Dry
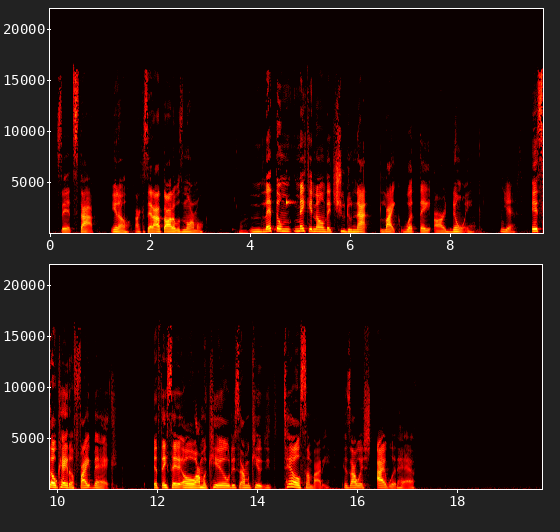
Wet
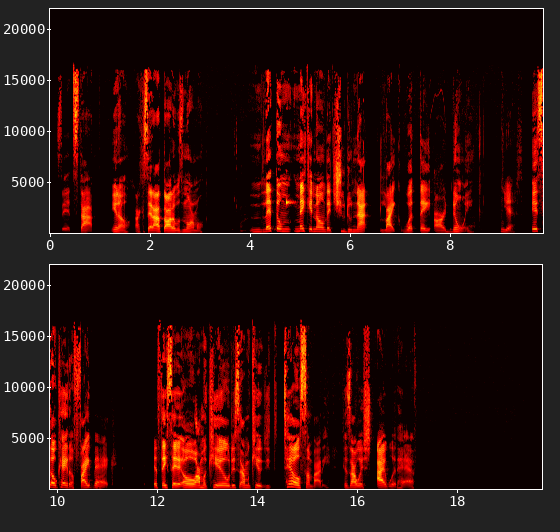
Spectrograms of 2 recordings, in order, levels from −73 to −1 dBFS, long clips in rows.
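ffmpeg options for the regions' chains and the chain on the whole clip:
-filter_complex "[0:a]asettb=1/sr,asplit=3[a][b][c];[a]atrim=end=10.704[d];[b]atrim=start=10.7:end=12,asetpts=PTS-STARTPTS,afade=t=in:d=0.004:c=qsin,afade=t=out:st=1.296:d=0.004:c=qsin,lowpass=2k,lowshelf=f=74:g=-11.5,bandreject=f=60:t=h:w=6,bandreject=f=120:t=h:w=6,bandreject=f=180:t=h:w=6[e];[c]atrim=start=11.996[f];[d][e]acrossfade=d=0.004:c1=hsin:c2=qsin[g];[g][f]acrossfade=d=0.004:c1=qsin:c2=hsin,highpass=160,aderivative,dynaudnorm=f=200:g=5:m=15dB,volume=-2.5dB"

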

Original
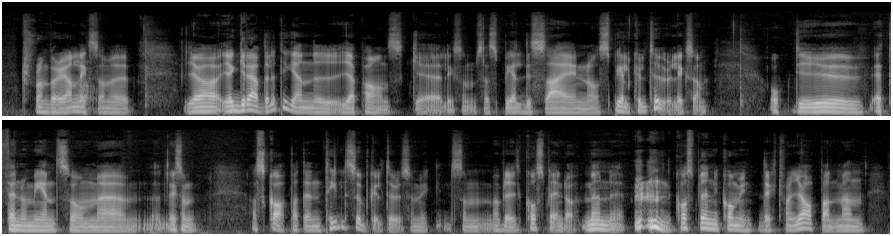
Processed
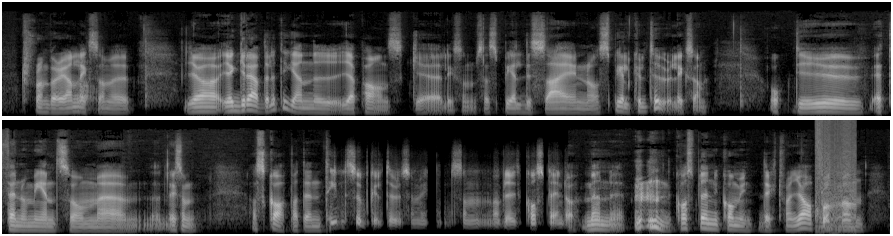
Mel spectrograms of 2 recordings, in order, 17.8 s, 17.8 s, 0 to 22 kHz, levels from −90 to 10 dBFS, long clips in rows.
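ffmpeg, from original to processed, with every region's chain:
-filter_complex "[0:a]asettb=1/sr,asplit=3[a][b][c];[a]atrim=end=12.184[d];[b]atrim=start=12.18:end=14.56,asetpts=PTS-STARTPTS,afade=t=in:d=0.004:c=qsin,afade=t=out:st=2.376:d=0.004:c=qsin,aeval=exprs='sgn(val(0))*max(abs(val(0))-0.0075,0)':c=same,highpass=f=300:w=0.5412,highpass=f=300:w=1.3066,equalizer=f=300:t=q:w=4:g=6,equalizer=f=450:t=q:w=4:g=-7,equalizer=f=660:t=q:w=4:g=4,equalizer=f=2.2k:t=q:w=4:g=-4,equalizer=f=4k:t=q:w=4:g=8,equalizer=f=5.9k:t=q:w=4:g=-6,lowpass=f=6.8k:w=0.5412,lowpass=f=6.8k:w=1.3066[e];[c]atrim=start=14.556[f];[d][e]acrossfade=d=0.004:c1=hsin:c2=qsin[g];[g][f]acrossfade=d=0.004:c1=qsin:c2=hsin,asettb=1/sr,asplit=3[h][i][j];[h]atrim=end=17.034[k];[i]atrim=start=17.03:end=17.44,asetpts=PTS-STARTPTS,afade=t=in:d=0.004:c=qsin,afade=t=out:st=0.406:d=0.004:c=qsin,aeval=exprs='val(0)+0.5*0.0944*sgn(val(0))':c=same,afreqshift=-210[l];[j]atrim=start=17.436[m];[k][l]acrossfade=d=0.004:c1=hsin:c2=qsin[n];[n][m]acrossfade=d=0.004:c1=qsin:c2=hsin,highpass=400,highshelf=f=3.7k:g=9.5,volume=-2dB"

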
